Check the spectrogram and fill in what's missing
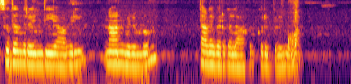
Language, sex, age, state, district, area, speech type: Tamil, male, 18-30, Tamil Nadu, Dharmapuri, rural, spontaneous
